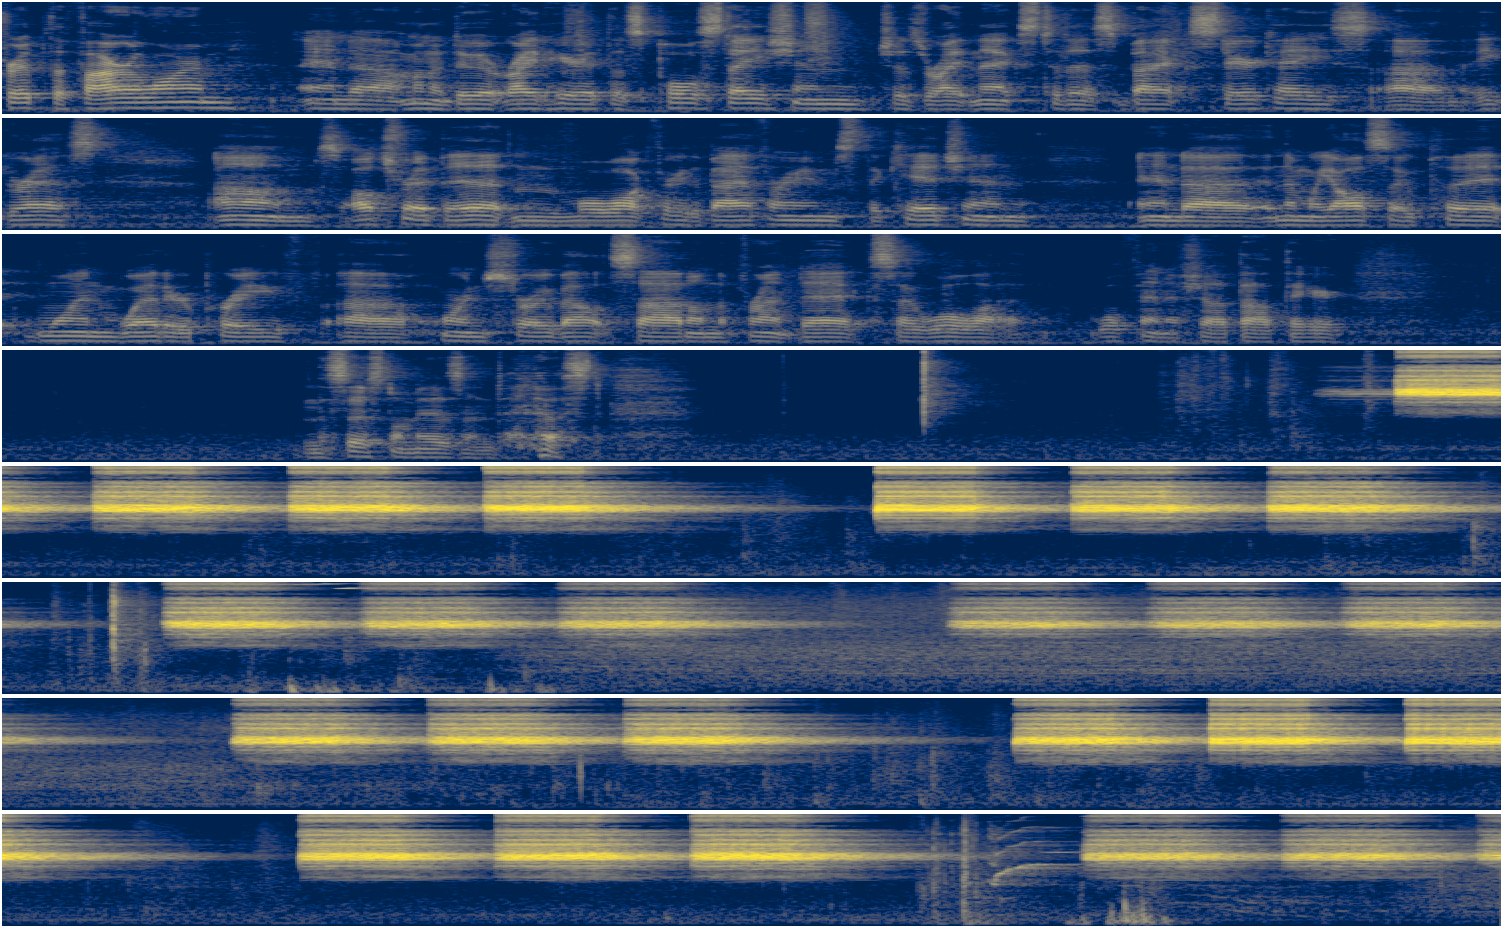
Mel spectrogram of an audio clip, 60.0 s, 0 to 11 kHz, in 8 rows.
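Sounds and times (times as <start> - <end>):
fire alarm horn blasts: 29.0 - 59.9.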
